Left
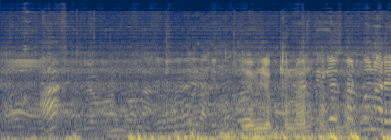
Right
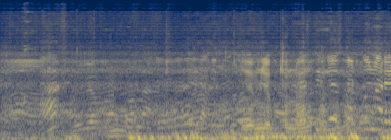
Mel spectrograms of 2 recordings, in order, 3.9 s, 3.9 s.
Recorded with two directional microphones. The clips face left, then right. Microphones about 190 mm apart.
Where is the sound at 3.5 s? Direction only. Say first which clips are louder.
Right 2 dB; 15° right (ahead or behind).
